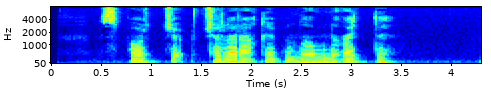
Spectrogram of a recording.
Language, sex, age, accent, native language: Uzbek, male, 18-24, Samarqand, Uzbek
